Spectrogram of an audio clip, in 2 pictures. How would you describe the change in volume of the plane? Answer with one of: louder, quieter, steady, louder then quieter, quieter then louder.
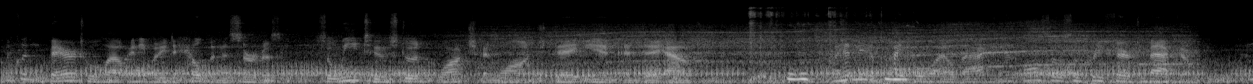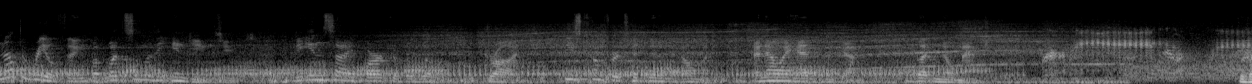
steady.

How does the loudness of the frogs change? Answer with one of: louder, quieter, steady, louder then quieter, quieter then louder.
steady.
